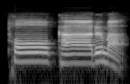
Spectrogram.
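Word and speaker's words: תוגרמה: 보갈마라고 한글에 번역되 있는 히브리 원문을 읽으면요. 토가르마 이것이 짓겠죠? 토가르마 토가르마라고 토가르마 토가르마 그래서 여러분 보실 때 히브리 원문을 이렇게 읽는 걸 두려워하지 마세요.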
